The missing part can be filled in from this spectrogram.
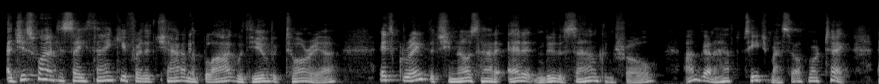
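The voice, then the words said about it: Man imitating a woman's voice. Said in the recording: “your impression of women”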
